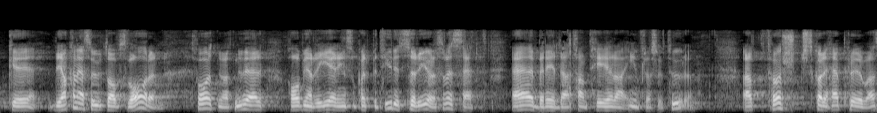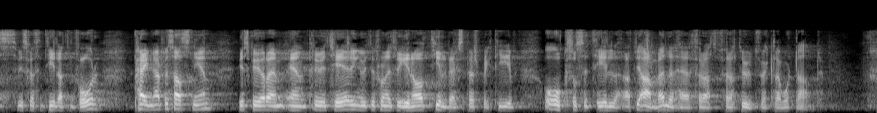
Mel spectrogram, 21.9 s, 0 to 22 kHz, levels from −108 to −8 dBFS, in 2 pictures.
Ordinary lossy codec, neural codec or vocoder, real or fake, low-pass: AAC, 48 kbps; codec, 16 kHz, 16 kbps, FreqCodec, larger model; fake; 7.2 kHz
